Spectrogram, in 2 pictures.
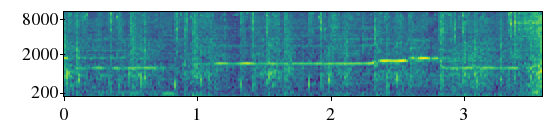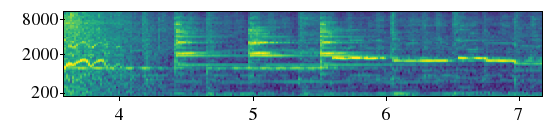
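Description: A horse gallops with quick clip-clop hoofbeats during a horse race in The Witcher 3: Wild Hunt, with a loud neigh in the middle and game music and ambience underneath.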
